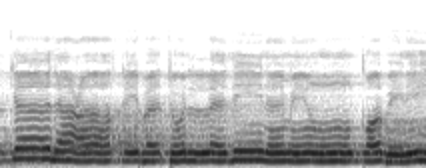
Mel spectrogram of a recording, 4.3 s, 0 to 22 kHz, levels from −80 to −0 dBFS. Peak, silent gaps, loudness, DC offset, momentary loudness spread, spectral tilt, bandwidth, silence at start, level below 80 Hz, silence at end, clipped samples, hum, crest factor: -4 dBFS; none; -16 LUFS; under 0.1%; 4 LU; -10 dB/octave; 6 kHz; 0 s; -60 dBFS; 0 s; under 0.1%; none; 10 dB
